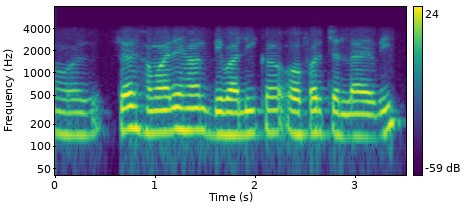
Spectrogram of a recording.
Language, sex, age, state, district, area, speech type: Hindi, male, 18-30, Madhya Pradesh, Gwalior, urban, conversation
